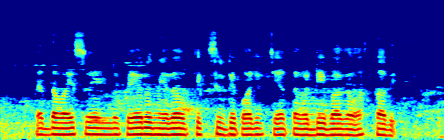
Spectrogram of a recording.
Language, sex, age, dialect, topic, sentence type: Telugu, female, 18-24, Southern, banking, statement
